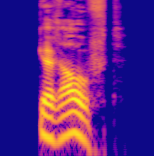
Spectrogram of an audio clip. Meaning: past participle of raufen
- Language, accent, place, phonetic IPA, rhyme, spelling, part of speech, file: German, Germany, Berlin, [ɡəˈʁaʊ̯ft], -aʊ̯ft, gerauft, verb, De-gerauft.ogg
